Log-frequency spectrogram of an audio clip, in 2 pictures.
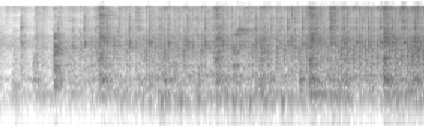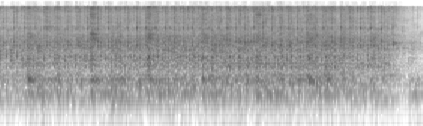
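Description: An electric sewing machine stitches a lined embroidered suit, running steadily and loudly with a rapid mechanical whir after a brief start, then stopping abruptly at the end.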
